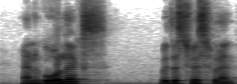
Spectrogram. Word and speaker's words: Rolex: Some people say it wrong like Rolex, but the correct pronunciation is Rolex in American pronunciation and Rolex with a typical Swiss French pronunciation.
